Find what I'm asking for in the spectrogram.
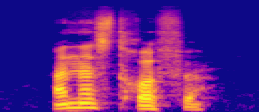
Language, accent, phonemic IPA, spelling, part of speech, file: French, France, /a.nas.tʁɔf/, anastrophe, noun, LL-Q150 (fra)-anastrophe.wav
- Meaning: anastrophe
